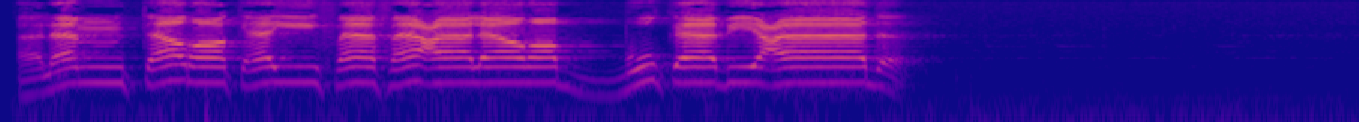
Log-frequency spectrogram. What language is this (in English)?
Arabic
